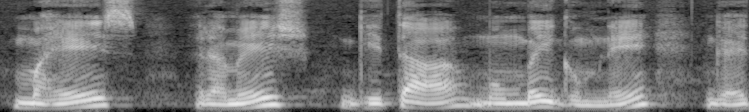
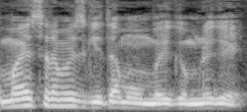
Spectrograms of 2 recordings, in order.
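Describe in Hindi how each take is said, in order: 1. हर नाम के बीच छोटे रुकाव होते हैं। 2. नाम बिना किसी रुकाव के एक साथ बोले जाते हैं। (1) "सही तरीका है" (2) "पर यह पढ़ने का सही तरीका नहीं है"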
